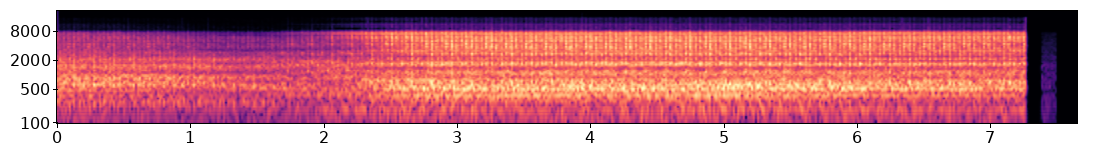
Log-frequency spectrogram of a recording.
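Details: Peugeot 2008 1.6 HDi DV6 diesel at 131,000 idles evenly, stepping up slightly then holding steady with no knocks, rattles or wobble, after the noisy crank pulley was replaced and the second belt tensioner refitted; sounds healthy.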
